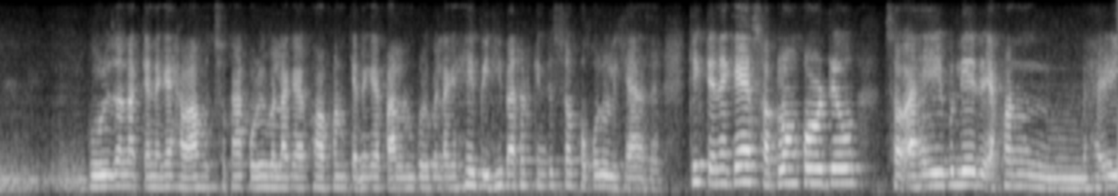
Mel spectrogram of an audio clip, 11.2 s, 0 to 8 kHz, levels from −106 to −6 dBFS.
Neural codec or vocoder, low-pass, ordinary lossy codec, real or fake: vocoder, 44.1 kHz, 128 mel bands, Pupu-Vocoder; 7.2 kHz; Opus, 24 kbps; fake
